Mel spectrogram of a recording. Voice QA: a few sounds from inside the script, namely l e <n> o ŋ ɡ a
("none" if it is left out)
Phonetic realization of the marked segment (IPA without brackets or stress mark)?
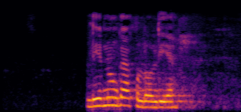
n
